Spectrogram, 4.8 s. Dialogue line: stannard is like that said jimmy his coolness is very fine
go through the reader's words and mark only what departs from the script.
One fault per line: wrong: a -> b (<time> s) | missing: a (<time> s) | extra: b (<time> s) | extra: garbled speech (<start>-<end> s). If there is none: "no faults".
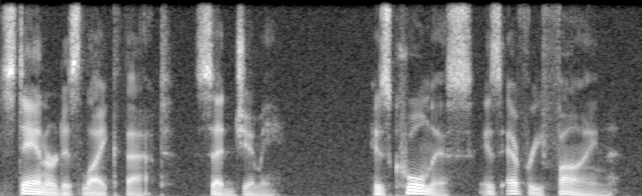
wrong: very -> every (3.8 s)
